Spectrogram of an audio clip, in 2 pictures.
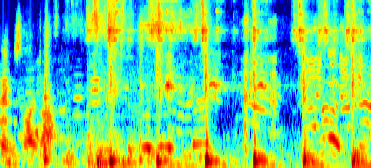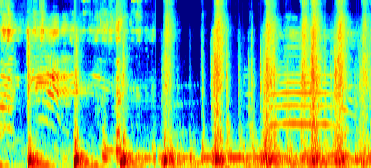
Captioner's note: people chattering; lively music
